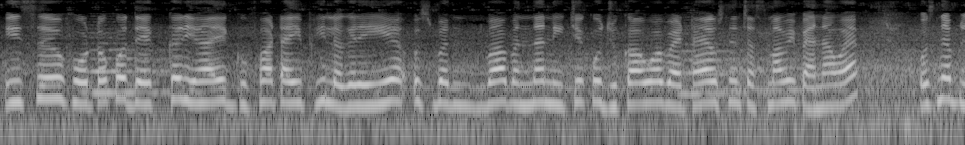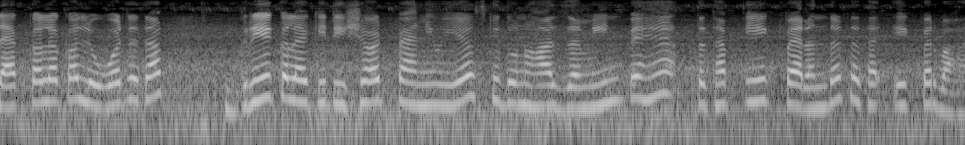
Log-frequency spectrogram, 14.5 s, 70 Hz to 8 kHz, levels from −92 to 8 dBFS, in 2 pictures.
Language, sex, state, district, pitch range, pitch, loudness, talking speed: Hindi, female, Uttar Pradesh, Muzaffarnagar, 255-295 Hz, 275 Hz, -21 LUFS, 210 wpm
